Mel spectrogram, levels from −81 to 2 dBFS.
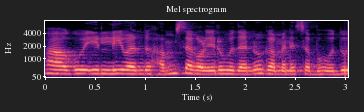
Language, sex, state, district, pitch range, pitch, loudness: Kannada, female, Karnataka, Belgaum, 185-205 Hz, 195 Hz, -15 LUFS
